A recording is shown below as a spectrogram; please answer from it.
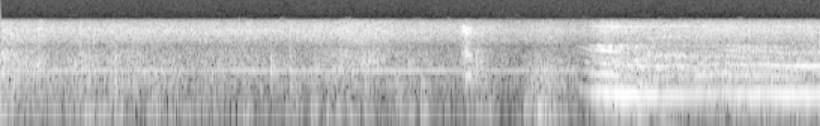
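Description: A crying man, quiet at first, then about three seconds in a long, steady, high-pitched whimper.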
